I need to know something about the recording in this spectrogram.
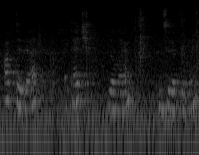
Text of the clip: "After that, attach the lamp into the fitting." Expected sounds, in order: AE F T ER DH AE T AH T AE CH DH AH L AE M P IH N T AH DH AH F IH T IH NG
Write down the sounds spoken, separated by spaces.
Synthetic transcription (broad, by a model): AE F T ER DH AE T AH T AE CH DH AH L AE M IH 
